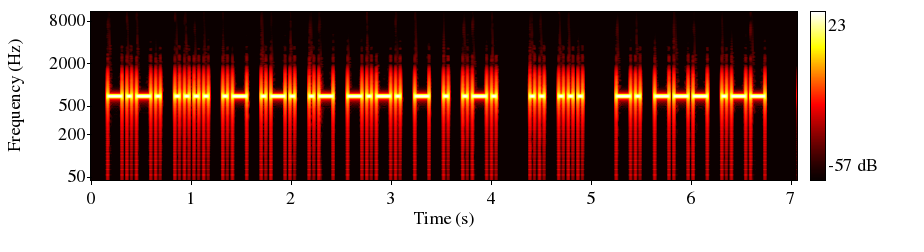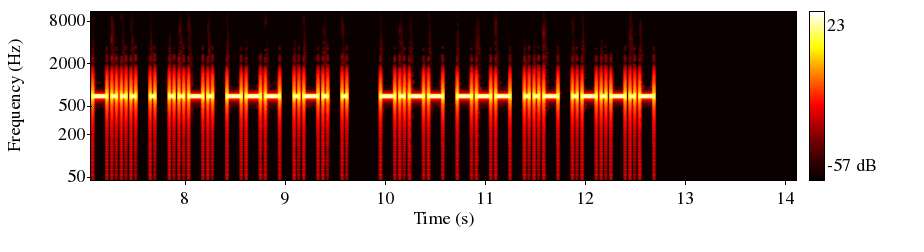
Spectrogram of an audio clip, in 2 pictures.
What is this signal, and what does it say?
Morse code, heard as a keyed tone, about 25 wpm, 700 Hz. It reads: CHARACTER IS NOW BEFORE YOU.
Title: Sentences from Top 1200 Words 25wpm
